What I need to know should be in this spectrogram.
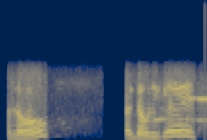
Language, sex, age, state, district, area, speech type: Manipuri, female, 60+, Manipur, Imphal East, rural, conversation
